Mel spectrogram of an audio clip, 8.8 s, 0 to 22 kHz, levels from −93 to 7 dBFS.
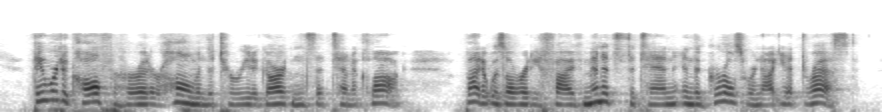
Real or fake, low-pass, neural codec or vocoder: fake; 7.2 kHz; codec, 44.1 kHz, 7.8 kbps, DAC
